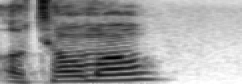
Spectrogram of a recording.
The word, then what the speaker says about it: Otomo: And to give a little brief sort of like publication history, Akira is by Katsuhiro Otomo.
